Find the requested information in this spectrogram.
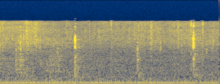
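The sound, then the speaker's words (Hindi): Boiled peas are sautéed and stirred in a pan, making a faint, steady sizzle broken by two light clicks. “अब हम इसमें add करेंगे मटर जो हमने बॉईल करके रखे हैं। इसको हम अच्छी तरह से मिक्स कर देंगे और थोड़ी देर के लिए इसको सौते करेंगे।”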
